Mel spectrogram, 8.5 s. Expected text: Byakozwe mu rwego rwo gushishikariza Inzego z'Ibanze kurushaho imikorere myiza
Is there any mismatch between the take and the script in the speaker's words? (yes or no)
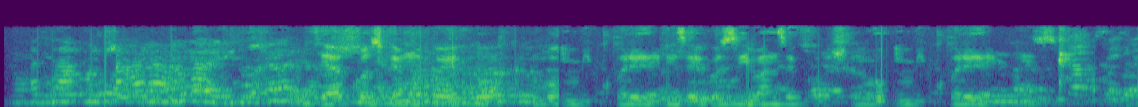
yes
